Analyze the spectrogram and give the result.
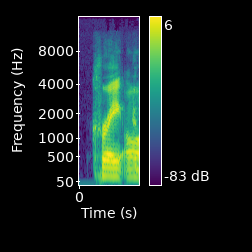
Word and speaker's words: crayon: So the dictionary states the proper way to pronounce crayon is in two syllables. K-R capital A-O-N. Crayon.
